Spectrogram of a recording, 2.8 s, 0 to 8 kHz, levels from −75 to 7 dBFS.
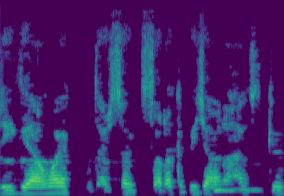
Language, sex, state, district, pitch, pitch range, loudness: Hindi, male, Bihar, Muzaffarpur, 135 Hz, 130-140 Hz, -20 LUFS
